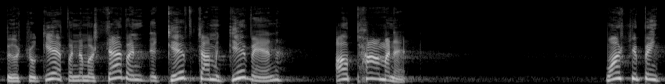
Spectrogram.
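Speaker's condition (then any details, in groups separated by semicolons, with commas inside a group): Deafness; deaf during school years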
